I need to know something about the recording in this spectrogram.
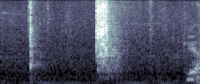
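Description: A steel trowel throwing cement mortar against a wall: a single short, sharp slap about a second in, with a light tick just before.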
